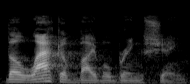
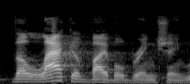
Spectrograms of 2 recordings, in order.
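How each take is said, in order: First: Said in the usual way. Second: Louder, lack stressed; emphatic repeat. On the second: Shown as a demonstration.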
